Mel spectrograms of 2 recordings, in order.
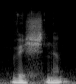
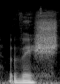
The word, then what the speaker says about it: viṣṇave: m in English and the dots underneath the s and n in Vish that indicates these are retroflex which means you curl your tongue back to pronounce them I begin I already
